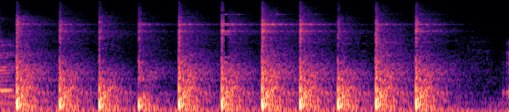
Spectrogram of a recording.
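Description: A hammer strikes a stamped metal pendant on a block to give it a hammered texture, about ten sharp, evenly spaced blows in a steady rhythm, loud and close, each with a short ringing decay.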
